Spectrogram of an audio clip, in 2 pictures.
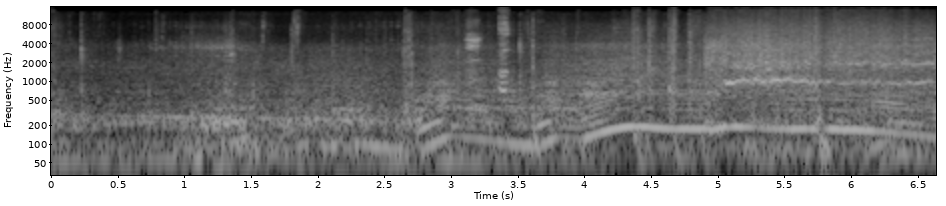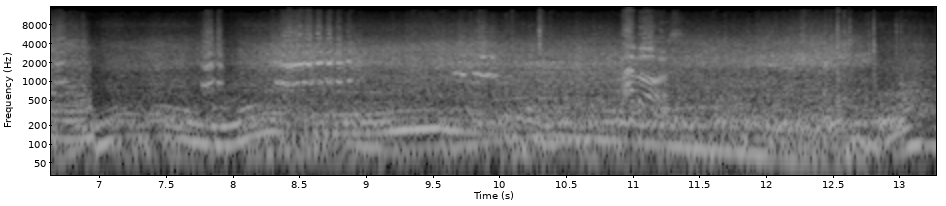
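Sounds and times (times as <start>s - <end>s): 
car engines revving in a 1979 Spanish film car chase: 0.0s - 13.2s
tires skidding and squealing in a car chase: 2.7s - 7.0s, 7.6s - 13.2s.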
